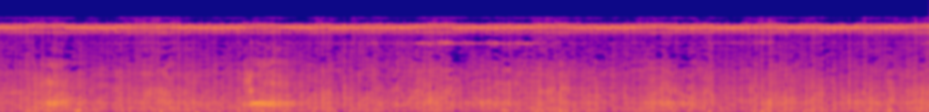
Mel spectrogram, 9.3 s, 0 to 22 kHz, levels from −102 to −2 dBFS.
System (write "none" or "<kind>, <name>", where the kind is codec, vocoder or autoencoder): vocoder, BigVGAN v2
